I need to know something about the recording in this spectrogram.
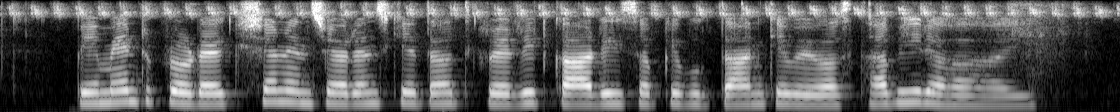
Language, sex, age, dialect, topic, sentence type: Magahi, female, 60-100, Central/Standard, banking, statement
